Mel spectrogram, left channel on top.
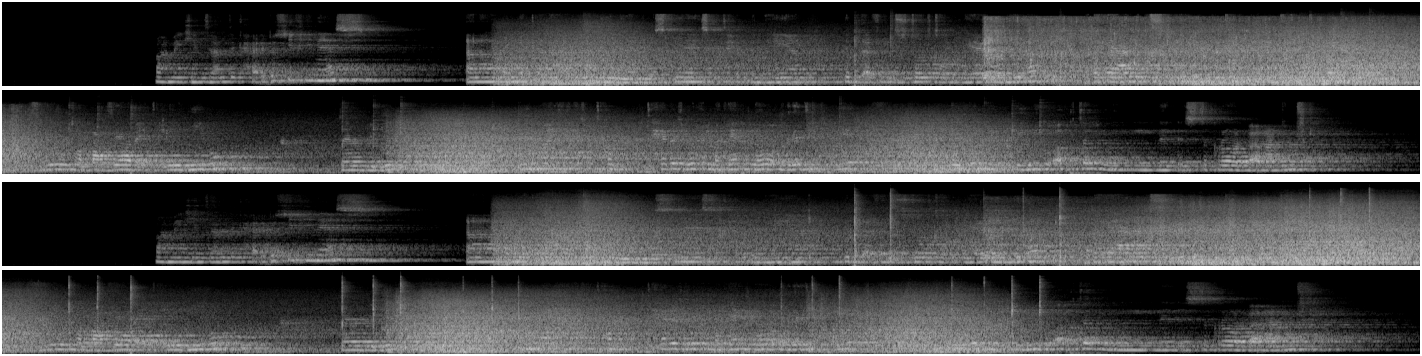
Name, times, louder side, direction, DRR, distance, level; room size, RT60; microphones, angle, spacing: voice 1, 1.5-3.6 4.6-14.0 14.4-16.5 17.6-18.3 19.0-23.2 23.6-27.3, left 1 dB, 30° left, -2 dB, 1.7 m, -27 dB
sound 1, 4.9-24.3, right 1 dB, 20° right, 0.8 m, -24 dB
sound 2, 8.1-8.2 8.5-9.1 9.8-10.0 10.2-10.8 11.4-11.5 12.6-12.7 13.1-13.9 14.5-16.2 17.6-18.3 18.8-19.5 19.8-19.9 21.3-21.4 22.0-22.7 23.7-24.7, right 7 dB, 45° right, 0.4 m, -35 dB
sound 3, 9.8-15.3 15.7-15.9 16.3-16.4 16.5-16.6 16.9-25.2, left 7 dB, 60° left, 0.4 m, -33 dB
12.0 x 7.3 x 7.6 m, 2.9 s
head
